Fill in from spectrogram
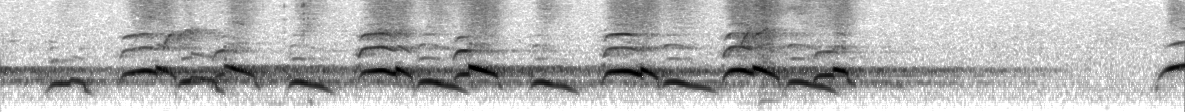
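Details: African fish eagle of southern Africa: loud, ringing yelps in quick overlapping bursts for about four seconds, slurring down then up, over a steady high drone.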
